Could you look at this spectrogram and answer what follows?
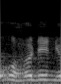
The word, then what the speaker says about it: Uhud: If there was a person who played a prominent role in the Battle of Uhud, Jabalu Uhudin yuhibbuna wa nuhibbuhu. Remember his hadith in Bukhari Sharif. Learn to pronounce the words properly. It's Uhud. Jabalu Uhudin with a dhamma on the ha, a pesh on the ha.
